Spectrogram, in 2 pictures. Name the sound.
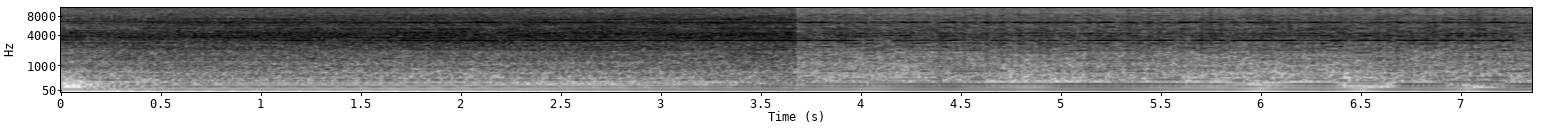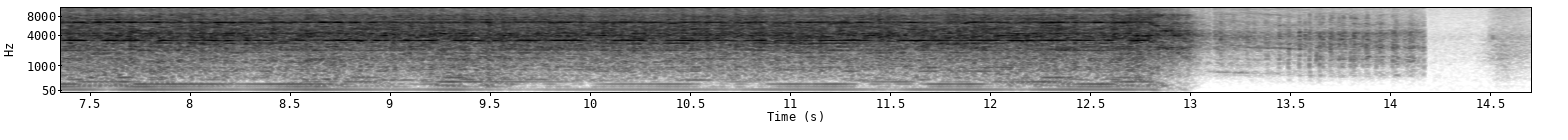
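car polisher on 1991 Honda NSX paint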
